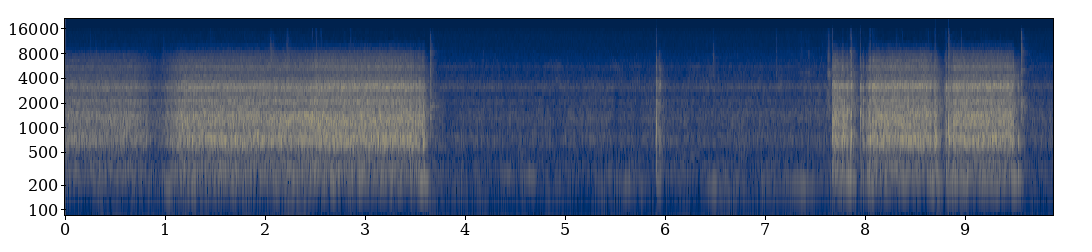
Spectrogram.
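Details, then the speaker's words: 1958 Admiral 15C1 black-and-white tube TV during repair assessment, no picture showing; loud hissy buzz cutting in and out in bursts through the speaker; modulator signal heard through TV audio. "That sounds like the signal from the modulator."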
